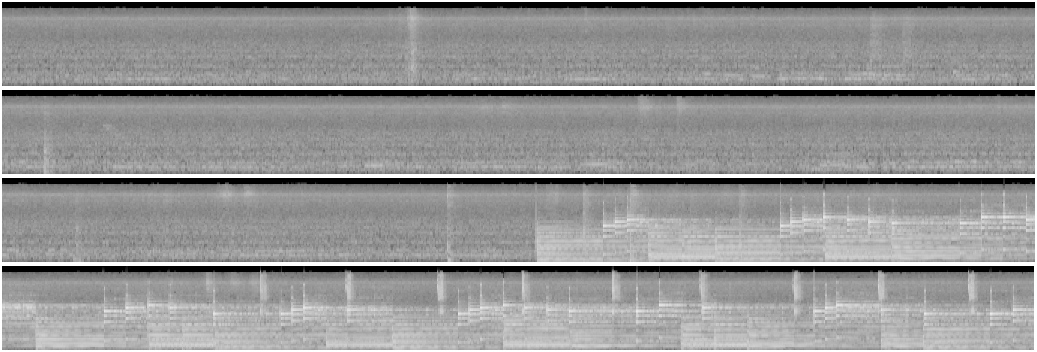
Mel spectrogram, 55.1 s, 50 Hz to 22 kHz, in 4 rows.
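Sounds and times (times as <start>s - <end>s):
mechanical hum: 0.0s - 55.0s.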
